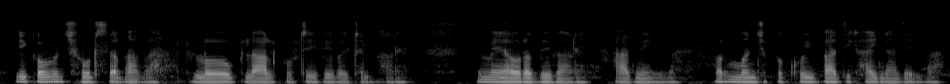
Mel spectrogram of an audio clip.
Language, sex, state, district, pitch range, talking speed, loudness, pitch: Bhojpuri, male, Uttar Pradesh, Ghazipur, 95-110 Hz, 170 wpm, -36 LUFS, 105 Hz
